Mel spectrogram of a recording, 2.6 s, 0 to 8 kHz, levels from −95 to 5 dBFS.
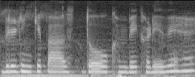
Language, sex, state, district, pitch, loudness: Hindi, female, Bihar, Saran, 205 Hz, -15 LUFS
